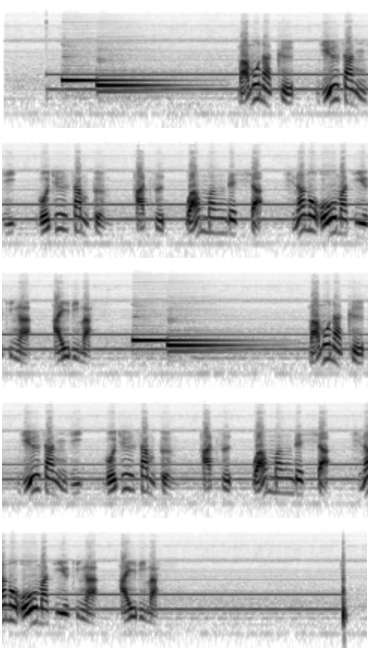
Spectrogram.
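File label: platform 2 down approaching advance notice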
